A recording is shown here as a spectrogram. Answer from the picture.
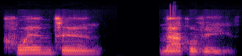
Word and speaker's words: Quentin McElveen: You can just type in Quentin McElveen. Can you spell that? Active on there. Sure. QUENTIN. So it's Quentin. And McElveen is MCELV as in Victor, EEN. So Quentin McElveen.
